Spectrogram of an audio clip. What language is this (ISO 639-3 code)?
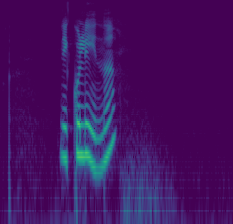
nor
